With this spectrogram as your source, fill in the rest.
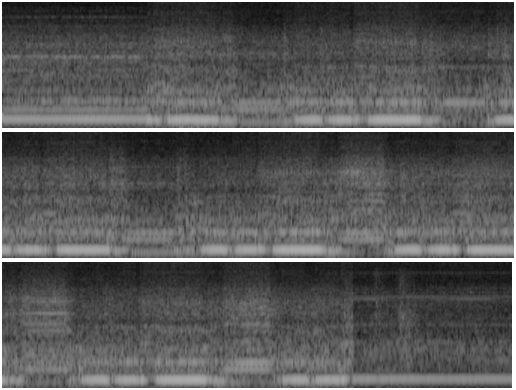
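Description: Stepper motors whine in short, changing bursts as a printer head moves back and forth.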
